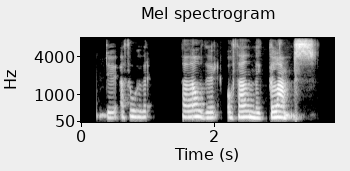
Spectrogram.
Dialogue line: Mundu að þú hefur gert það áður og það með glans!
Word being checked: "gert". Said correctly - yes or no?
no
